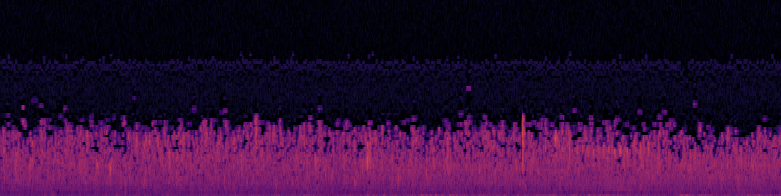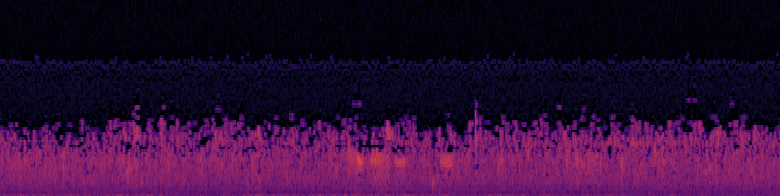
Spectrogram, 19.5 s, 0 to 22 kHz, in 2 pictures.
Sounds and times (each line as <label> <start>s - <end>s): dripping gutter 0.0s - 19.5s
light rain 0.0s - 19.5s
birds 13.7s - 18.1s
